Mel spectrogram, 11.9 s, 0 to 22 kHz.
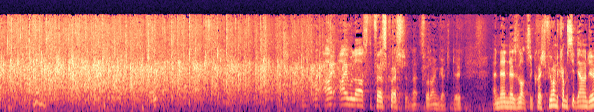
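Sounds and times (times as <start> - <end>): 
room full of people clapping: 0.0 - 7.1
speech: 6.9 - 11.8.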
